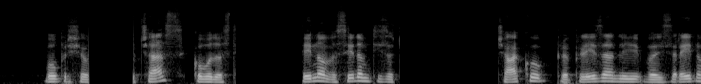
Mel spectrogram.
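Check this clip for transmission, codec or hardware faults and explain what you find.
Three rebuffering stalls interrupt the speech. The first runs from 0.89 to 1.34 s, ending just before "čas ko bodo". The second runs from 2.36 to 3.02 s, right after "prišel čas ko bodo". The third runs from 4.00 to 4.98 s. They last about 0.45, 0.67 and 0.99 s.

Each time, playback drained its downloaded audio and waited, giving clean silence. The speech then picks up at the exact syllable where it halted. Unlike a packet-loss dropout, nothing is skipped. The gaps only add time.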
